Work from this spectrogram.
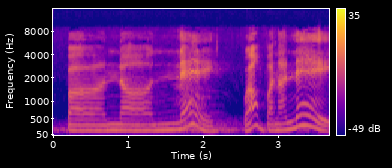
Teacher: I would sound it out like an open syllable long A.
